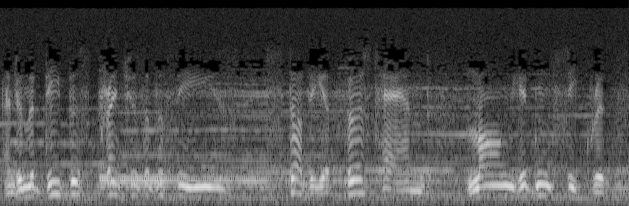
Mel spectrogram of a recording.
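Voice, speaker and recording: A man narrating in a grand, dramatic, measured old sci-fi announcer manner, like a vintage futurist documentary, with drawn-out poetic phrasing. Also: on the high side, lively intonation. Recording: dull vintage film soundtrack with music.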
